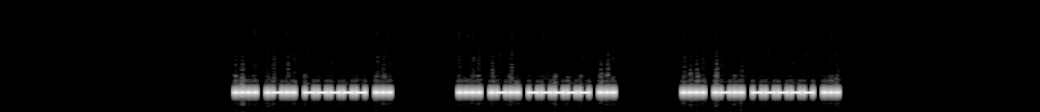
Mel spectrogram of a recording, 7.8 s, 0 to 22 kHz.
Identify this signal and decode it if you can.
Morse code, heard as a keyed tone, about 50 wpm, 700 Hz. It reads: HL0S HL0S HL0S
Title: DXCC-100 Call Signs - 4 Characters - Repeated 3x - 50wpm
